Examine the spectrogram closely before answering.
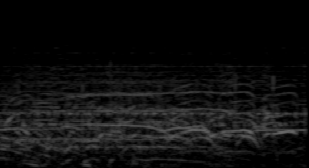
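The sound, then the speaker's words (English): Norwegian teammates cheer on a telemark skier as she reaches the finish line at a World Cup race in Slovenia, their shouting voices forming a steady, busy crowd sound across the whole clip. “Andrea Fiska Haugen being cheered on by her fellow teammates.”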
